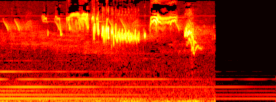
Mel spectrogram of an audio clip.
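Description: Birds chirping in quick, high, falling notes over background music of long held tones. Both cut off sharply about three seconds in, leaving a faint held note.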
